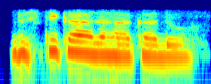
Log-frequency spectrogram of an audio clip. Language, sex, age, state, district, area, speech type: Sanskrit, female, 18-30, Karnataka, Dakshina Kannada, urban, conversation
